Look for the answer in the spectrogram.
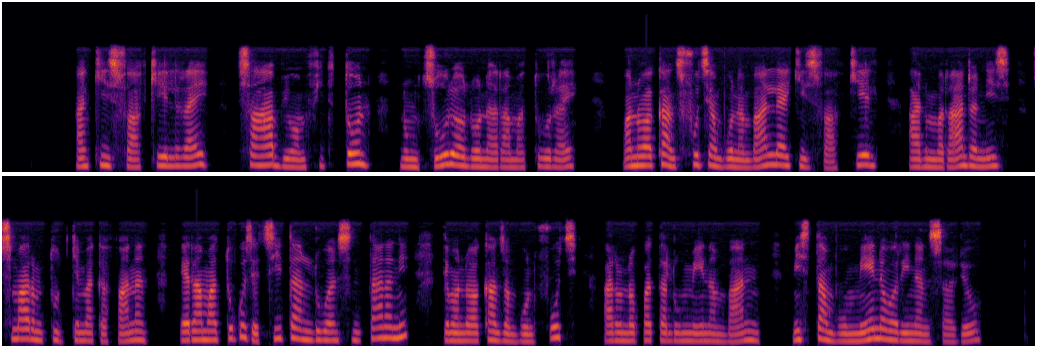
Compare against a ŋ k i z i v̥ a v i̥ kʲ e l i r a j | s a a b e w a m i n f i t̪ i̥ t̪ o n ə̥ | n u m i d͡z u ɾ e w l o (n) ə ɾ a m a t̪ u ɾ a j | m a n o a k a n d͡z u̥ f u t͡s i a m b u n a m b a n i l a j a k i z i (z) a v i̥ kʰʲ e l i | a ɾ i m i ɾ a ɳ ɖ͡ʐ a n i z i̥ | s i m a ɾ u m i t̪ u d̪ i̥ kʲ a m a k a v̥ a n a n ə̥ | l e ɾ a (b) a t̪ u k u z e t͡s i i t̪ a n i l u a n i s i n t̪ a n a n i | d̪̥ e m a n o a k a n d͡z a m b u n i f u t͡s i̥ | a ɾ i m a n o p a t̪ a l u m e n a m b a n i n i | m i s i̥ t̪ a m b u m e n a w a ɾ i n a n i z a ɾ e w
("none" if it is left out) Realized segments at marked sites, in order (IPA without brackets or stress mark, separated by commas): n, v, m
